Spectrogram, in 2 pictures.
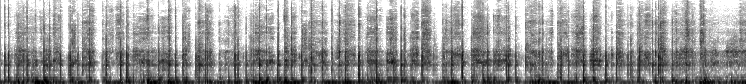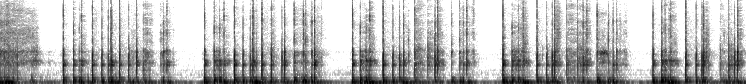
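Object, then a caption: Plastic handheld audio recorder. Fingertips and nails scratch the mic head of a black plastic Tascam handheld audio recorder, then move to its lower body and buttons. The result is a dense, rapid, continuous scratching with a heavy low-frequency rumble, broken after about eight seconds by several brief silent pauses.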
